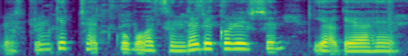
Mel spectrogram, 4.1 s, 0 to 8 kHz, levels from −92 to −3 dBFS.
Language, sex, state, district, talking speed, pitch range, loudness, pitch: Hindi, female, Assam, Kamrup Metropolitan, 130 wpm, 190-280 Hz, -16 LUFS, 250 Hz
